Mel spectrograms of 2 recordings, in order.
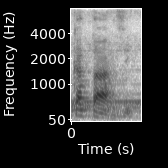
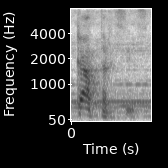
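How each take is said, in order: First: The word ends with a final 'se' sound. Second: The word ends with a final 'sis' sound. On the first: The speaker calls it wrong. "e não catarse" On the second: The speaker calls it right. "A pronúncia correta seria essa"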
